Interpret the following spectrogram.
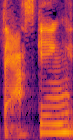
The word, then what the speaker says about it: fasking: uses a word, it's it's pronounced fasking. It's like thinking and asking within the same infrastructure and we talk about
